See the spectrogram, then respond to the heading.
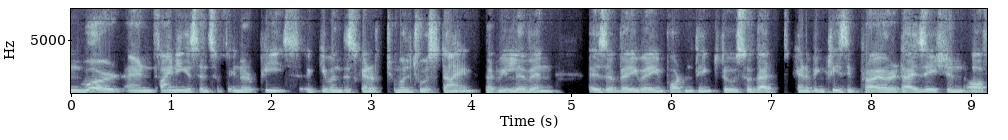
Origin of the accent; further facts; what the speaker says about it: India; now in Texas, United States; being Indian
